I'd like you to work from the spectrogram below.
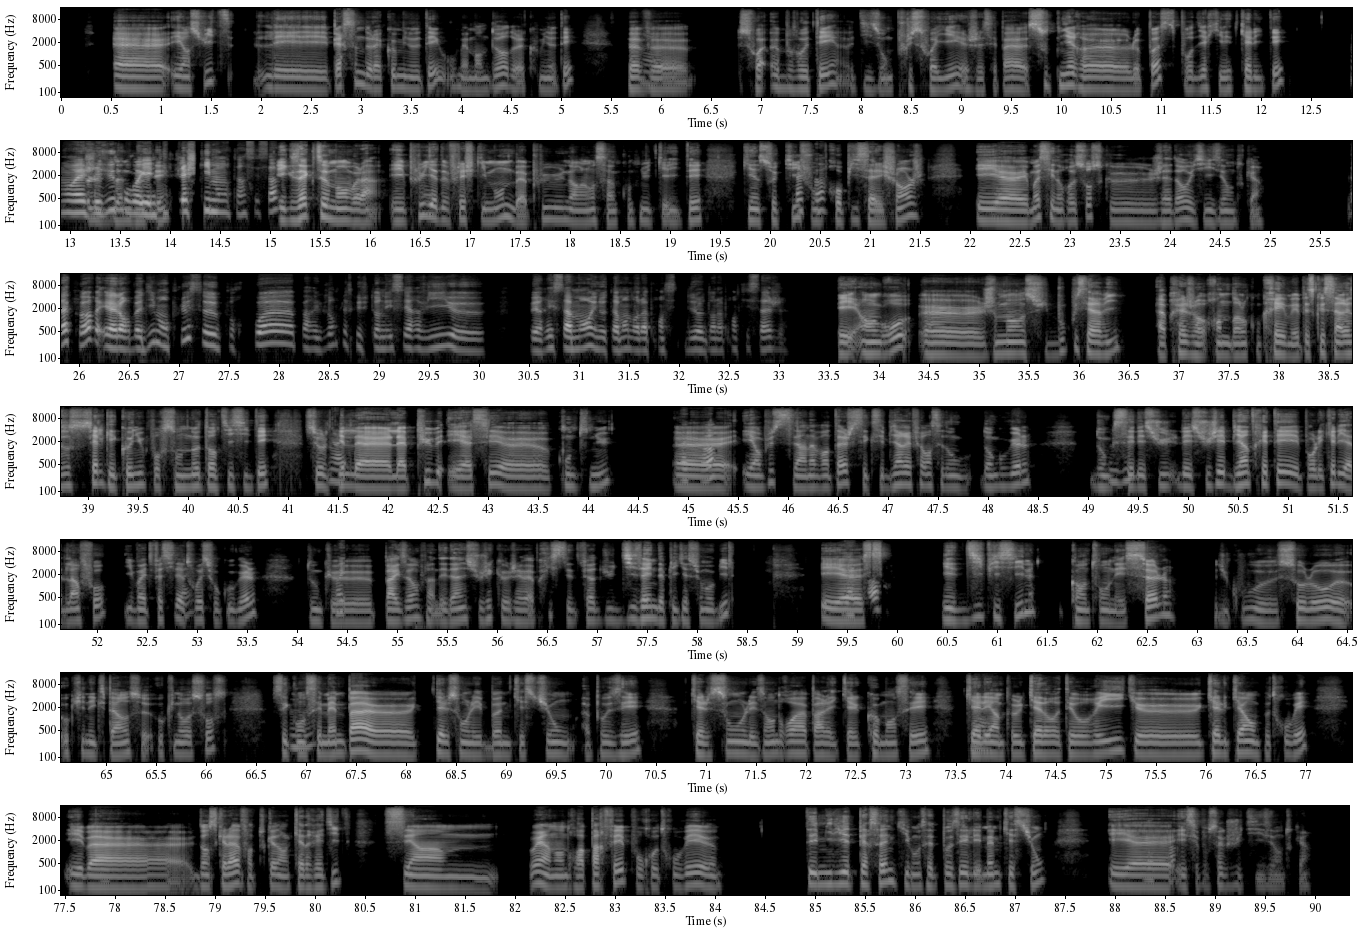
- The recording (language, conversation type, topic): French, podcast, Comment trouver des communautés quand on apprend en solo ?
- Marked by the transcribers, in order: put-on voice: "up"; "soutenir" said as "plussoyer"; put-on voice: "down"; other background noise; tapping; drawn out: "bah"; stressed: "parfait"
